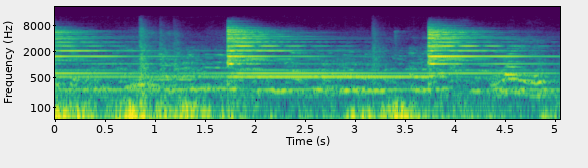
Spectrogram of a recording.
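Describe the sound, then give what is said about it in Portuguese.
The church clock of Rosário, in São Vicente, chimes at 13:44, ringing out two loud strikes about two seconds apart, each with a rich, sustained metallic hum that lingers between blows over fainter earlier tones. “O relógio do Rosário marca agora 13 horas e 44 minutos.”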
